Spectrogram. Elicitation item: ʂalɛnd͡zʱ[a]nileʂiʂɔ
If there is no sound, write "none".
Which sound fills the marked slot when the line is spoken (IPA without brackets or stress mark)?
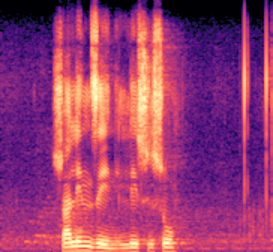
e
